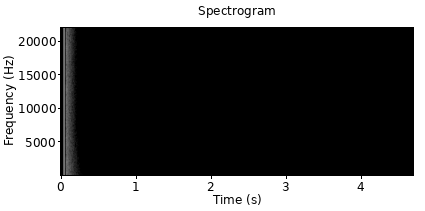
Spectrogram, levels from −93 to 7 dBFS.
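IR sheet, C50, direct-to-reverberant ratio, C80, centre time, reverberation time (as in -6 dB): 8.5 dB, 0.5 dB, 16.5 dB, 21 ms, 0.30 s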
